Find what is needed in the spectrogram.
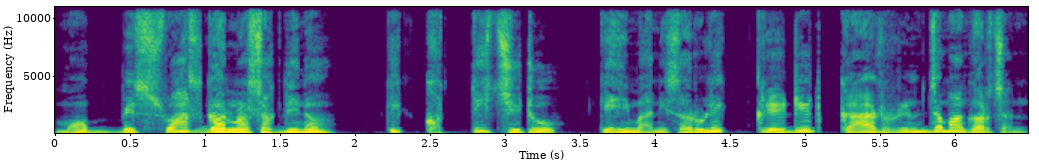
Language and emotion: Nepali, surprised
